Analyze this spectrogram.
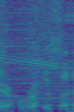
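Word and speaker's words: Karol Rosa: Oh, but how you actually pronounce her name? It's actually Carol Rosa.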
